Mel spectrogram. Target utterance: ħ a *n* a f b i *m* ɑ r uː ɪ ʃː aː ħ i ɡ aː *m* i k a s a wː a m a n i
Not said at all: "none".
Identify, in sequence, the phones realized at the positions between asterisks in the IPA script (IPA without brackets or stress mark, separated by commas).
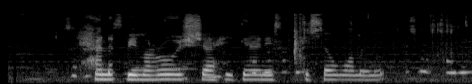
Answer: n, m, n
